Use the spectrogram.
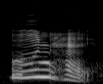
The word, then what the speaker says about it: Unhei: turned to joey she nodded slowly yes it's pronounced and it means grace mr kim added oon hey joey slowly smiled and this time it was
